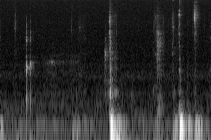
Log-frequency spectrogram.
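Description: A few sparse keystrokes on a computer keyboard while writing a SQL order by clause: soft, separate clicks at irregular intervals, with two sharper taps standing out against near silence.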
